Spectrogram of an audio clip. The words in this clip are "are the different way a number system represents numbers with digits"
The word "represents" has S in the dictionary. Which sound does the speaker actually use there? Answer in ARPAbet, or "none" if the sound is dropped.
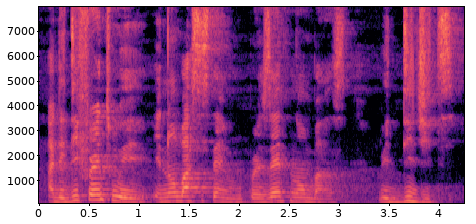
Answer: none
